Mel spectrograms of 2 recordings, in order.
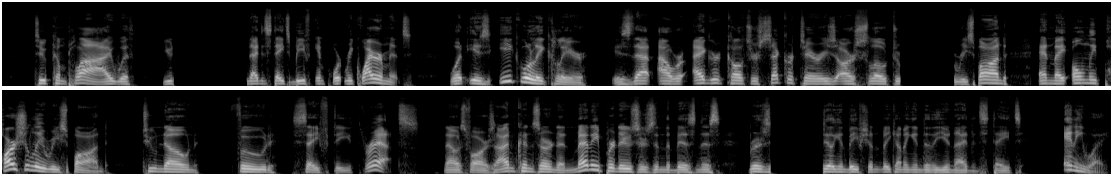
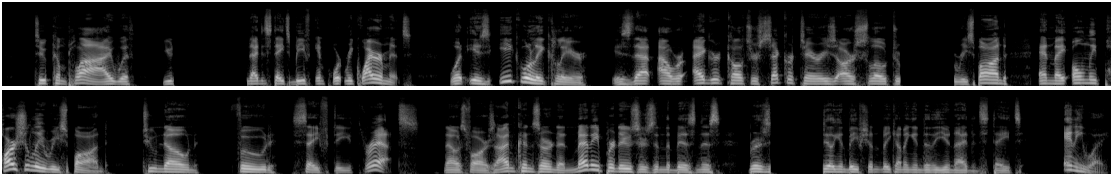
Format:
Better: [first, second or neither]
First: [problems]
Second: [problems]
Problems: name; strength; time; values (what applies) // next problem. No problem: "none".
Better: neither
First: audio freezing; at 1.5 s for 0.5 s, at 9 s for 0.5 s and at 19 s for 0.5 s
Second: audio freezing; at 1.5 s for 0.5 s, at 9 s for 0.5 s and at 19 s for 0.5 s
